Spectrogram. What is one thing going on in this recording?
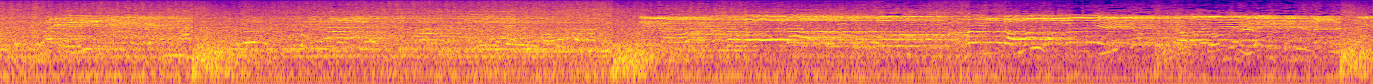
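A crowd of men and women talk and call out outdoors.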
